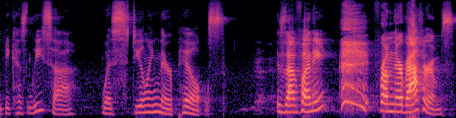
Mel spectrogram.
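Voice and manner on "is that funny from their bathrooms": loud question breaking into a laugh. Real, not acted. Speaker laughs at her own story to the room, loudly. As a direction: ask it, then burst out laughing.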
